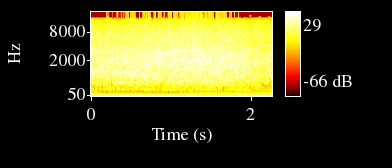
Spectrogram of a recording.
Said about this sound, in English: So we're going to give him a round of applause.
